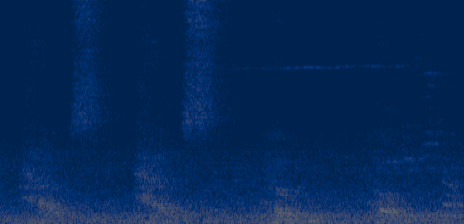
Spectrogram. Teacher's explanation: Glottal, fricative, approximate, voiceless sound. Because the vocal cords do not vibrate. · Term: glottal sound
